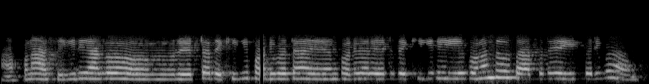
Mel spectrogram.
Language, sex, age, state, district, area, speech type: Odia, female, 45-60, Odisha, Khordha, rural, conversation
